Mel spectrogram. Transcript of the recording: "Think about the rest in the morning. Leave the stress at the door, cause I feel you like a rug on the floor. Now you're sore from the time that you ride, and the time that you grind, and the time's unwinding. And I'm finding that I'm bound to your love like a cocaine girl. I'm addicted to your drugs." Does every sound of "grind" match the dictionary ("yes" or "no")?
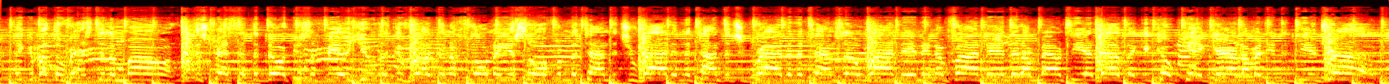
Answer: no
